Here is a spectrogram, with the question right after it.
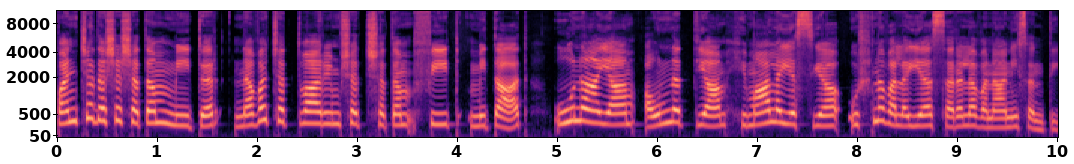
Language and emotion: Sanskrit, neutral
